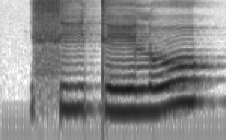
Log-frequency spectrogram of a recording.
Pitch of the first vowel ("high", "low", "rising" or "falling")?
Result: low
